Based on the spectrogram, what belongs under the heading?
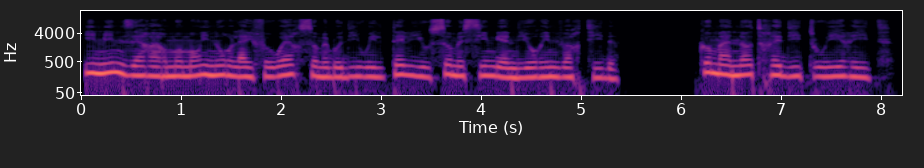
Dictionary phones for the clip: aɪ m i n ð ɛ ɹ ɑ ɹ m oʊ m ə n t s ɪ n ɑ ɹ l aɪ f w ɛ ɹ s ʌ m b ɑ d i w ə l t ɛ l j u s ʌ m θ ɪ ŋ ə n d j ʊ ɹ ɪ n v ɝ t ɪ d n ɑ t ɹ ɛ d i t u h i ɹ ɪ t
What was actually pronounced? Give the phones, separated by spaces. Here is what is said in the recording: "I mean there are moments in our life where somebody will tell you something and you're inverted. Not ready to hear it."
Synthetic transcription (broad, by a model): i m i n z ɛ ɹ ɑ ɹ m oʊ m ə ɪ n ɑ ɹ l aɪ f w ɛ ɹ s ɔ m b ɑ d i w ə l t ɛ l j u s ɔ m s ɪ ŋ ə n d j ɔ ɹ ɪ n v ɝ t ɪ d n ɑ t ɹ ɛ d i t u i ɹ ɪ t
